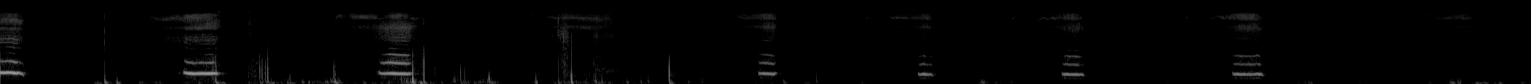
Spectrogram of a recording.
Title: Cute cat snoring | British Shorthair | Berry Kittens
